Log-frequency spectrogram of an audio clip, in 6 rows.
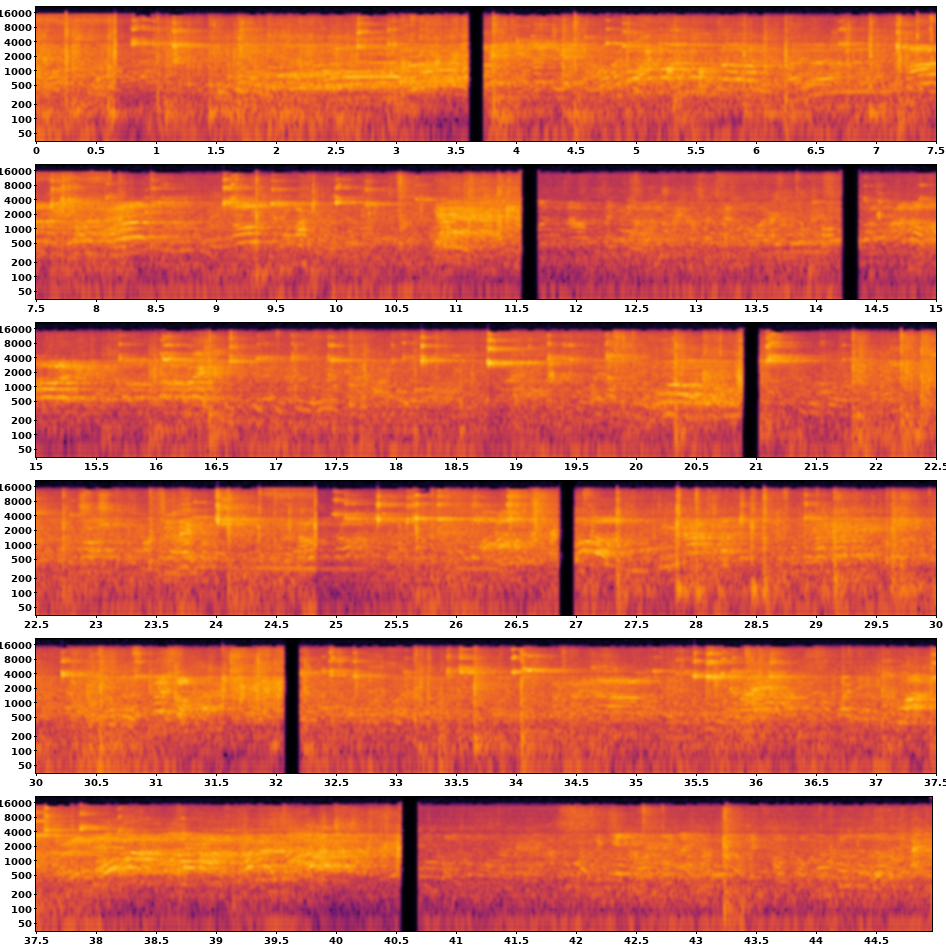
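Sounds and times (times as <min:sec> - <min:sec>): people shouting: 0:01.9 - 0:03.6.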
